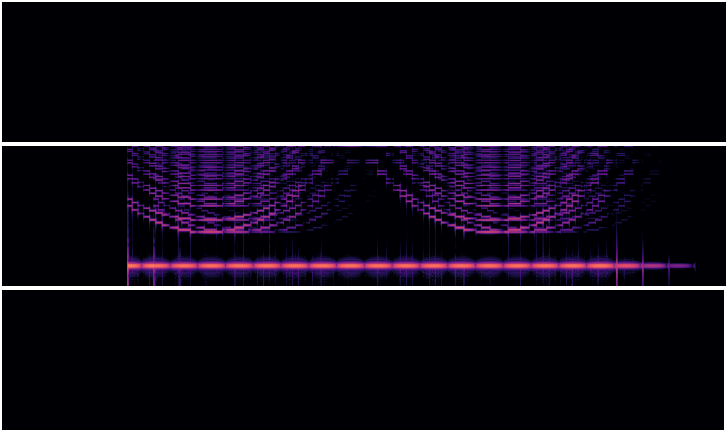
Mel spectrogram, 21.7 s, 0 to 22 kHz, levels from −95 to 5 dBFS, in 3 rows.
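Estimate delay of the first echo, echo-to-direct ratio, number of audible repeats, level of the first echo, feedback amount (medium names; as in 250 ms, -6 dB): 261 ms, -10.0 dB, 2, -10.0 dB, 20%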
